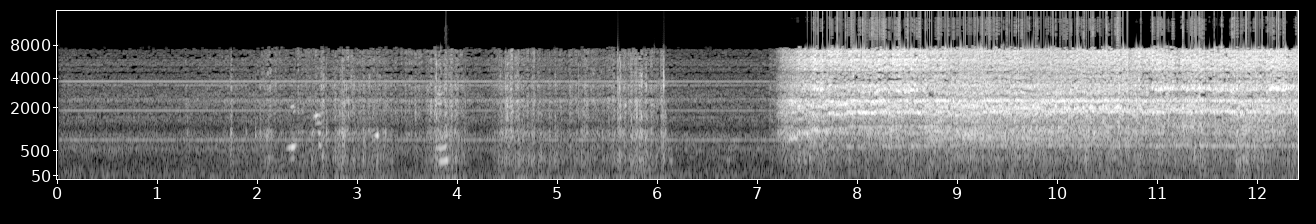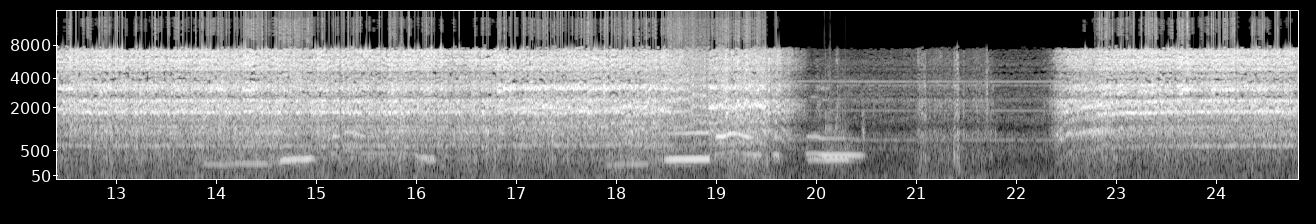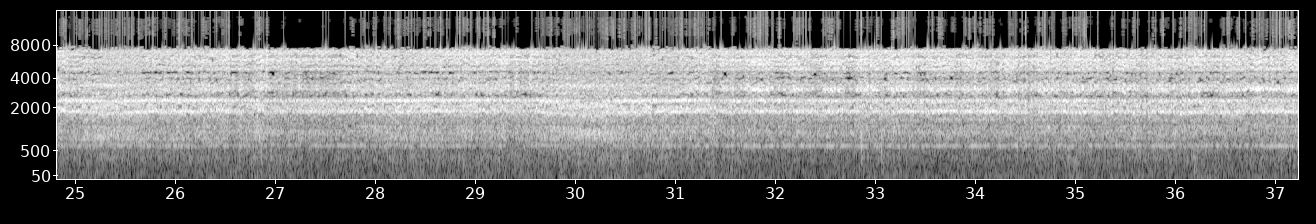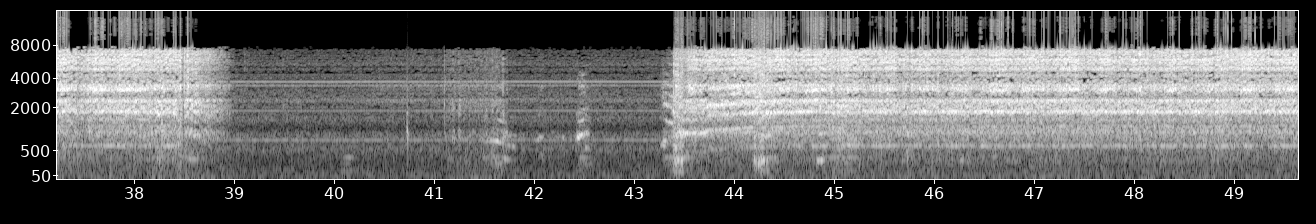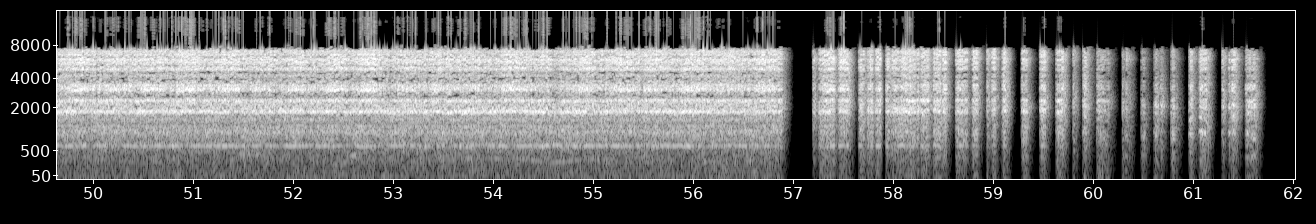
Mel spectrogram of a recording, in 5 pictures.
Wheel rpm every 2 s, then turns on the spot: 0, 20, 20, 20, 150, 160, 160, 160, 160, 160, 20, 60, 160, 160, 160, 160, 160, 160, 160, 110, 0, 10, 130, 160, 160, 160, 160, 160, 160, 140, 100.
2-6 20-22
